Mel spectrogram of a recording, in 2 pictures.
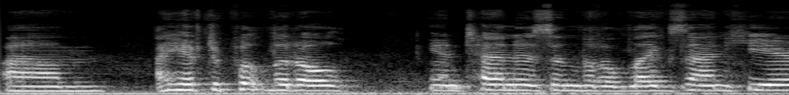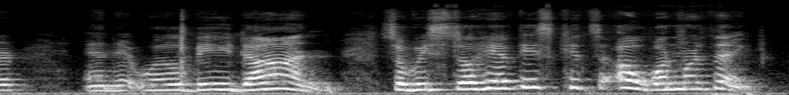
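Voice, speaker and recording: A woman giving a casual show-and-tell tutorial on her quilting projects, chatty, talking fast and a lot with frequent restarts. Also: on the high side, a little mellow, a little hiss or hum. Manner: chatty, talks fast and a lot, self-interrupting. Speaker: quilt shop co-owner showing projects.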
